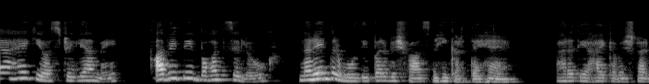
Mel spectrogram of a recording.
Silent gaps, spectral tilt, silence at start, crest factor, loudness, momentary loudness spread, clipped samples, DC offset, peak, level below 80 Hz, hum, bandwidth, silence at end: 2.89-2.98 s, 5.34-5.55 s; -6.5 dB/octave; 0 s; 22 dB; -25 LUFS; 16 LU; under 0.1%; under 0.1%; -2 dBFS; -82 dBFS; none; 8 kHz; 0 s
